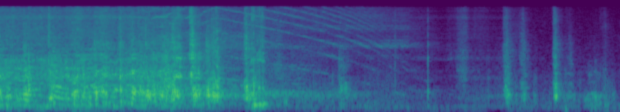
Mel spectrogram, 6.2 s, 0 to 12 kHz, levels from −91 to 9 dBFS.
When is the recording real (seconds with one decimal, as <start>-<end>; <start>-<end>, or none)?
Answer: 1.4-4.1; 5.1-6.2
